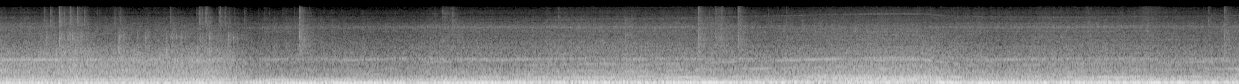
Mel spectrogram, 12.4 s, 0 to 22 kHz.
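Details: ADL Enviro 400 bus with ZF Ecomat gearbox, Euro 4, registered 2007: heavy diesel drone with revs climbing slowly and little speed gained; stuck in limp mode.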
